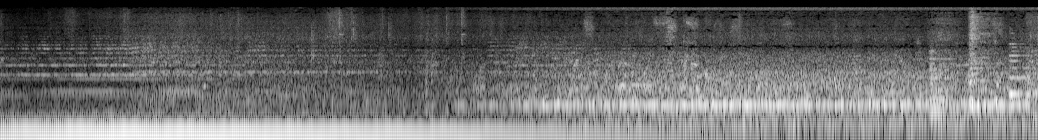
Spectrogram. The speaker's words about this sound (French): Oui, ça se dé... on se déplace tellement bien en métro.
